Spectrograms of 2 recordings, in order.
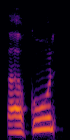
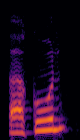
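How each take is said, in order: Both takes have the same delivery.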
